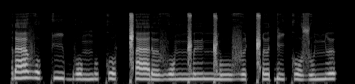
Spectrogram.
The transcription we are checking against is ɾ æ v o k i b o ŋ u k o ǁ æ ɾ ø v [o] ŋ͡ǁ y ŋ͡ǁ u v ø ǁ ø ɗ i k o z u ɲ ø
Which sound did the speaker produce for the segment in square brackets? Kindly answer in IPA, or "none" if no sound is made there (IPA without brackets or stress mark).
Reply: o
